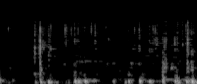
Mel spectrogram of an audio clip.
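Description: Fingers type a command on a computer keyboard in quick, close, crisp clicks, an irregular run of keystrokes with a brief gap near the start, with no talking.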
